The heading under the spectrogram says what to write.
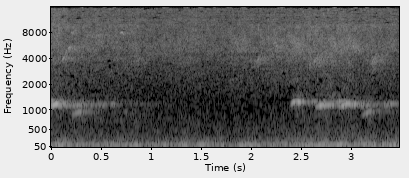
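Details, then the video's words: Indian cuckoo calling at Cheonmasan, Incheon, Korea, a bird said to call all night as spring ends. Clear whistled notes keep a steady beat, one short phrase, a pause, then another phrase, over low rumbling background noise. "듣는 사람마다 다르게 들린다는 맑고 청아한 #검은등뻐꾸기소리"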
